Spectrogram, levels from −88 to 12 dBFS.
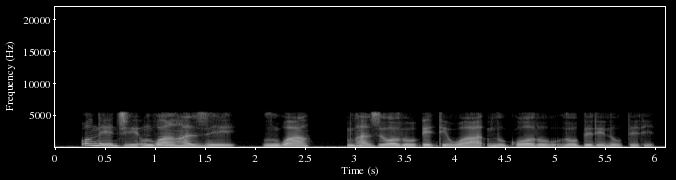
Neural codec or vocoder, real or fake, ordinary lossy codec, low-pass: autoencoder, 22.05 kHz, a latent of 192 numbers a frame, VITS, trained on many speakers; fake; none; 5.4 kHz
